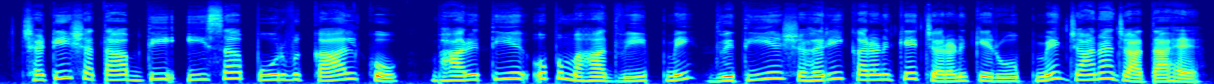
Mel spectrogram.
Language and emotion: Hindi, neutral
